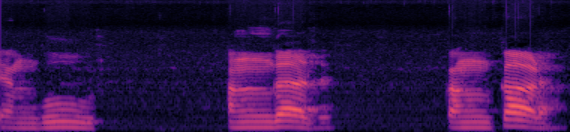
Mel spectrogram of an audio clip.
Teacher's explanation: अनुस्वार, अनुस्वार में केवल एक बिंदु लगाई जाती है, एक बिंदु लगाई जाती है। यह स्वर के बाद आने वाला व्यंजन है जिसकी ध्वनि नाक से निकलती है, जैसे अंगूर, अंगर, कंकड़।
